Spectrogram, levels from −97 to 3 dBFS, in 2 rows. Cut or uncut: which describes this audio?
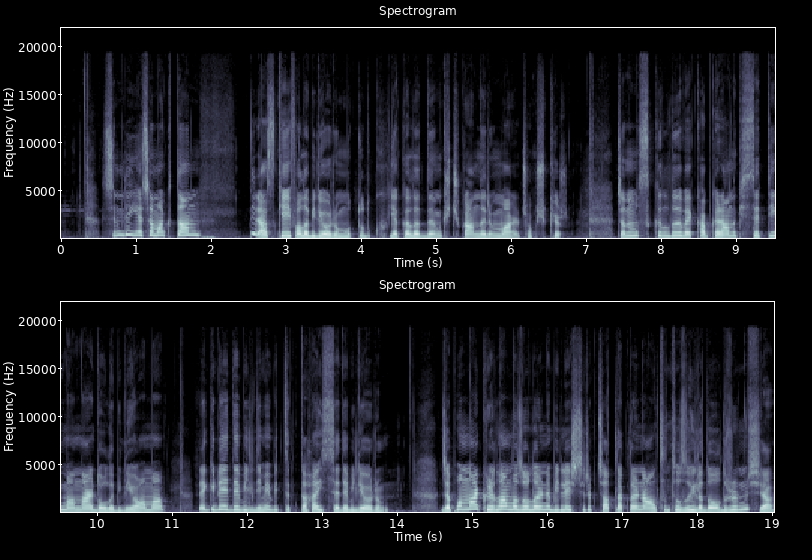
uncut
